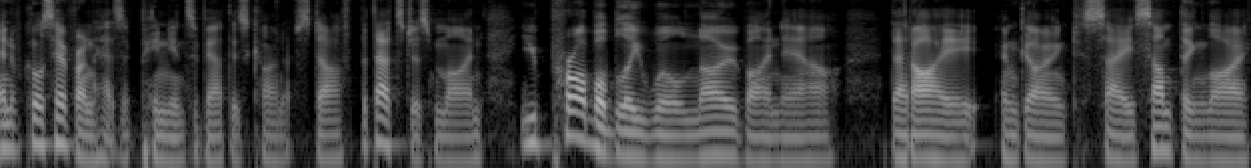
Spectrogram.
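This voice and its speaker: A man's very deep, low voice with an Australian accent, moderate pace, ordinary pitch variation, and a quiet background. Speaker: digital marketing podcast host. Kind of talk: solo video podcast monologue.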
